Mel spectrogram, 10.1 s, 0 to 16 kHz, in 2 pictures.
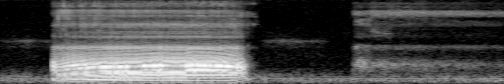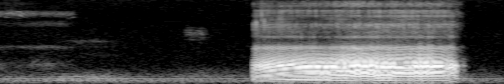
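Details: Fukuzou, a male pug born 15 July 2020, snores loudly while asleep: two long, rasping, harmonic-rich snores of about two seconds each, separated by a quieter, breathy inhale.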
